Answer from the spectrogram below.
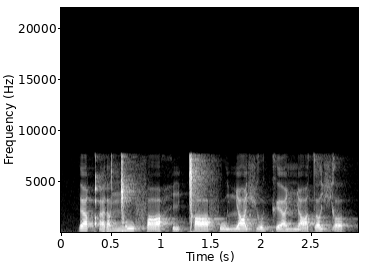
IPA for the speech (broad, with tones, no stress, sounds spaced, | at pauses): ɪ˦ qʼ ɪ˨ ɾ ʌ˦ ŋ͡ǀ u˦˨ f ɑ˨˦ h i˨ ǀ ɑ˧ f u˨ ʎ ɑ˦ ç ʊ˧ kʲ ɑ˧ ɲ ɑ˨ t ʌ˦ ç ʌ˨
